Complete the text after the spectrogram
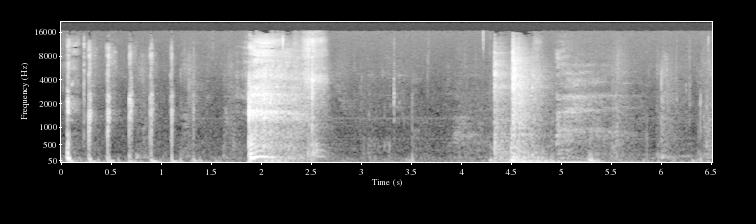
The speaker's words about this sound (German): Soll ich eben die Tür zu? Ja, mach ich mal die Tür zu.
